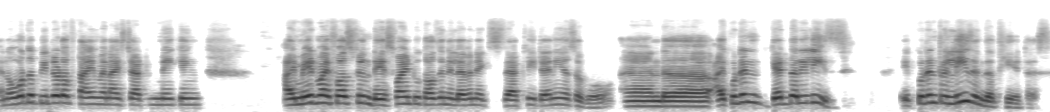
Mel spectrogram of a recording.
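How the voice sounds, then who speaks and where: The speaker has a Bihar accent. The pace is fairly quick. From India, Bihar (Buxar, Dumraon). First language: Bhojpuri. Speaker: film maker. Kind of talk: panel discussion. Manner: halting, many fillers.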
